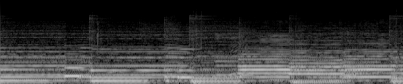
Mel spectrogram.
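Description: Tenor saxophone playing a melody in held notes over a recorded accompaniment whose bass changes note about once a second.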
